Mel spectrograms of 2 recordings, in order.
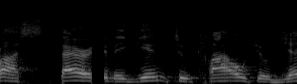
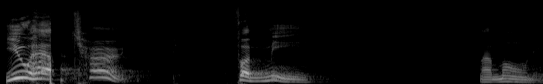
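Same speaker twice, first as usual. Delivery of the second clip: preaching; 10 dB louder, slower than usual. Acted. Preaching at full force.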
